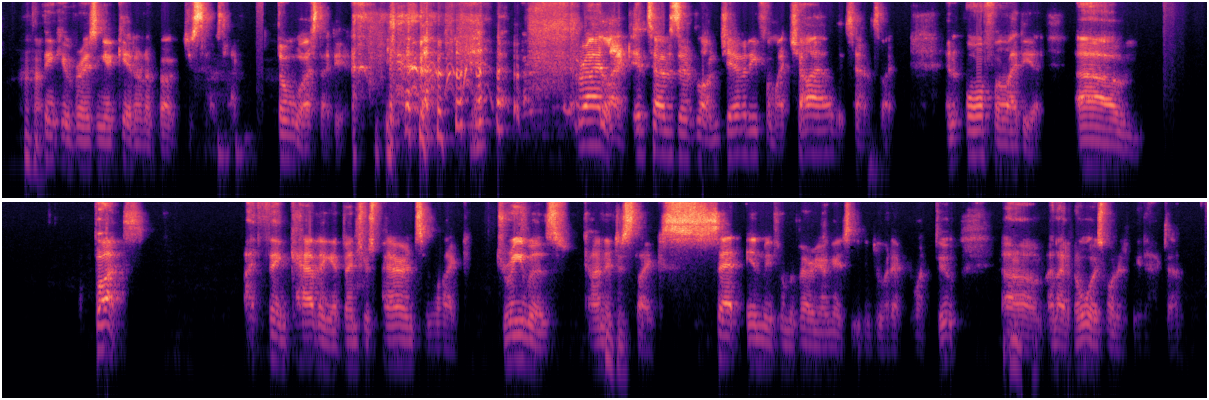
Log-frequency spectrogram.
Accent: Hong Kong; moved away as an adult; also born or lived in United States; I was raised in Hong Kong, so it's been like my home base for most of my life

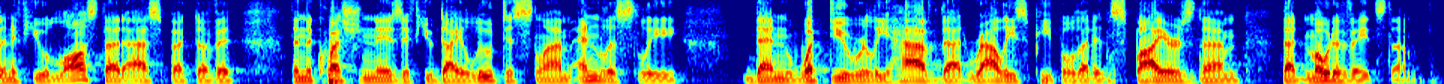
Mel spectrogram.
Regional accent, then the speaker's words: Pennsylvania, United States; my community was in Pennsylvania

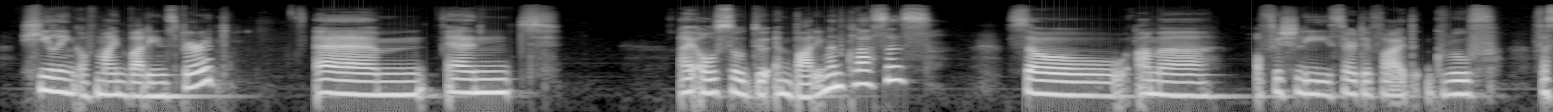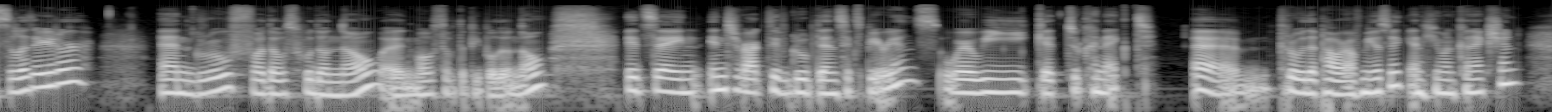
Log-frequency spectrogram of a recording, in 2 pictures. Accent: Poland; now in Denmark; I come from Poland

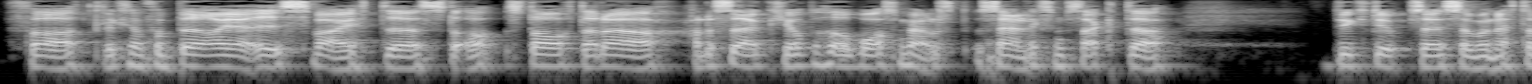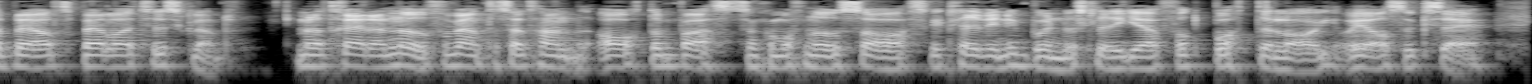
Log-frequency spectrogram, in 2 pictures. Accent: Skåne, Sweden; jag är från Skåne

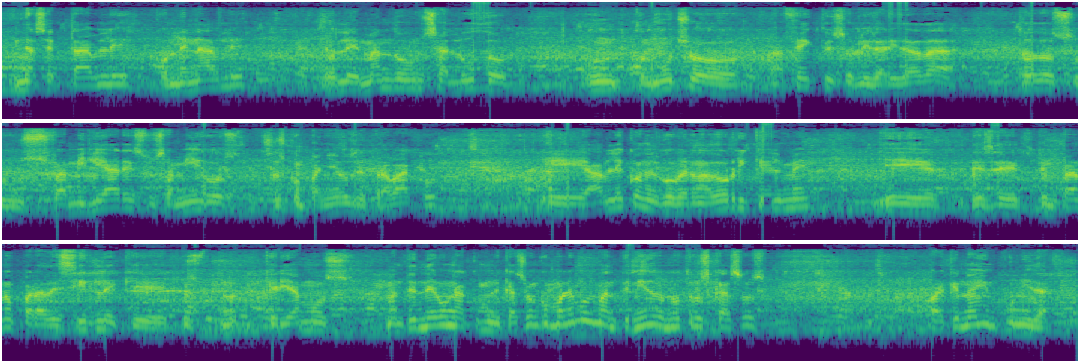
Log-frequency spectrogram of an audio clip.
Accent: Mexico; como mexicanos

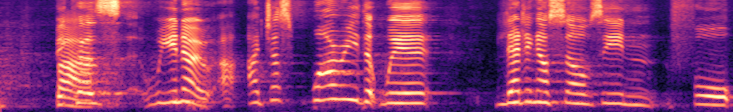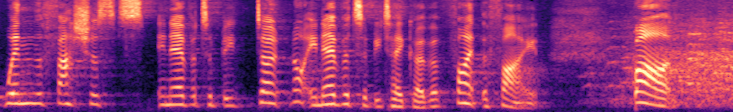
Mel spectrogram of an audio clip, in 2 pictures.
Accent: Gold Coast, Queensland, Australia; I am aware with this accent, I can't get away with but we have to remember I was raised on the Gold Coast and then we'll all relax.

